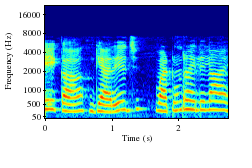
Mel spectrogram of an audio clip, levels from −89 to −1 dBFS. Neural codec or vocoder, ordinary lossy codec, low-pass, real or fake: codec, 16 kHz, 16 kbps, FreqCodec, larger model; none; 7.2 kHz; fake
